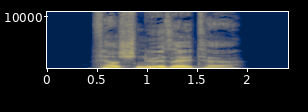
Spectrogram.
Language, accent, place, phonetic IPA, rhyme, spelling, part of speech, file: German, Germany, Berlin, [fɛɐ̯ˈʃnøːzl̩tə], -øːzl̩tə, verschnöselte, adjective, De-verschnöselte.ogg
- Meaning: inflection of verschnöselt: 1. strong/mixed nominative/accusative feminine singular 2. strong nominative/accusative plural 3. weak nominative all-gender singular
